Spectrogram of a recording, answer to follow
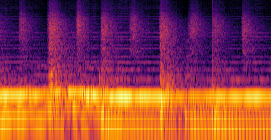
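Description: A small live church band playing an instrumental passage: long held keyboard chords over an electric bass line, with a drum kit keeping a steady beat.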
